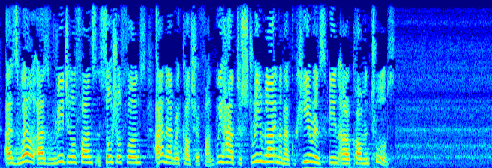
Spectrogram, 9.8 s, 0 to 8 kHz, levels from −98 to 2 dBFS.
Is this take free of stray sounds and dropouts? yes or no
yes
